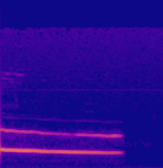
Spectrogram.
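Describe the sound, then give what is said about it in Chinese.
A single wolf howl, a steady mid-pitched wail that sags slightly in pitch, holds for about a second and a half, then stops abruptly, leaving silence. No one speaks. “哦，狼群总是在晚上出没，他们的眼睛在漆黑的夜里发出幽幽的绿光。”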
